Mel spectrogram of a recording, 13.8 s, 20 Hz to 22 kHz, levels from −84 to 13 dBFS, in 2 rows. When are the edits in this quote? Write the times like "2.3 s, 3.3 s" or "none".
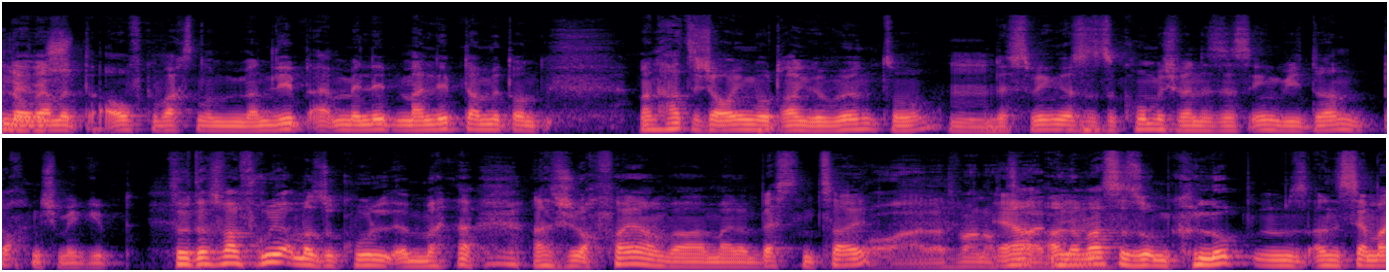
7.6 s

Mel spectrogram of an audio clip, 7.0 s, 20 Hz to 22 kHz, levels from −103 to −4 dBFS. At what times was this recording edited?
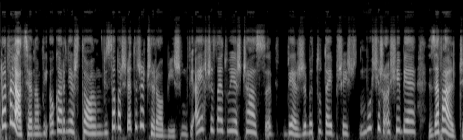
5.3 s

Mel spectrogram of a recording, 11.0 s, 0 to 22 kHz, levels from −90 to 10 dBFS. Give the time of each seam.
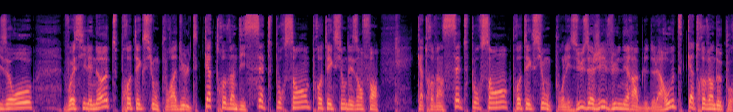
7.7 s

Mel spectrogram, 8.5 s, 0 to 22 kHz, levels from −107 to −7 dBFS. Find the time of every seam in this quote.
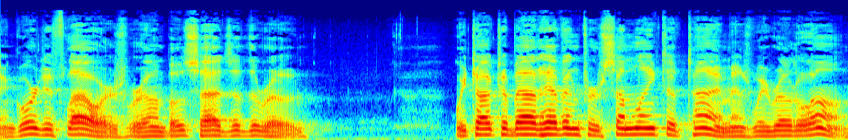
none

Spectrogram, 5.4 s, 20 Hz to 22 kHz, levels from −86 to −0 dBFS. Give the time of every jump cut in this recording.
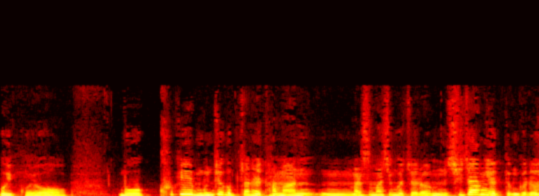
none

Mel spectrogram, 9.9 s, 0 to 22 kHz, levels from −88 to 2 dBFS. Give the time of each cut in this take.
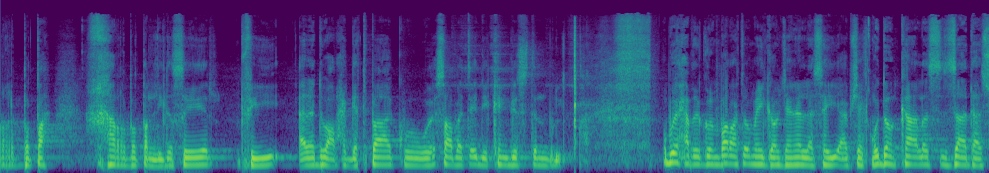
1.6 s, 6.6 s, 6.9 s, 8.7 s

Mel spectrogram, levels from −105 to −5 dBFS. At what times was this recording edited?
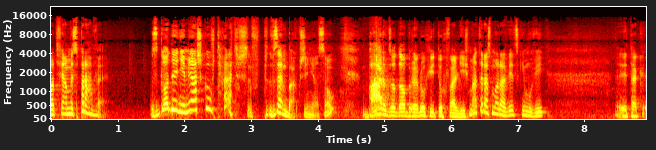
none

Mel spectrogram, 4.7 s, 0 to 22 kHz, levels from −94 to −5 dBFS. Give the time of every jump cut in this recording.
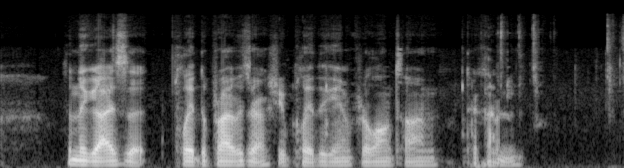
1.8 s, 3.4 s, 3.7 s

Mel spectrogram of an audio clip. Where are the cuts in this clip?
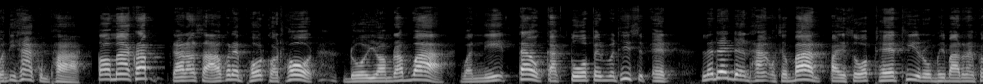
0.9 s, 1.6 s, 4.5 s

